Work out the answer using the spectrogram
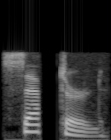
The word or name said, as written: sceptered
